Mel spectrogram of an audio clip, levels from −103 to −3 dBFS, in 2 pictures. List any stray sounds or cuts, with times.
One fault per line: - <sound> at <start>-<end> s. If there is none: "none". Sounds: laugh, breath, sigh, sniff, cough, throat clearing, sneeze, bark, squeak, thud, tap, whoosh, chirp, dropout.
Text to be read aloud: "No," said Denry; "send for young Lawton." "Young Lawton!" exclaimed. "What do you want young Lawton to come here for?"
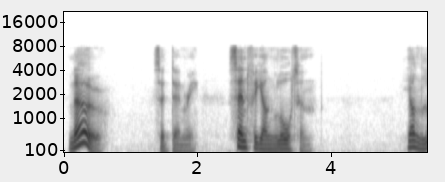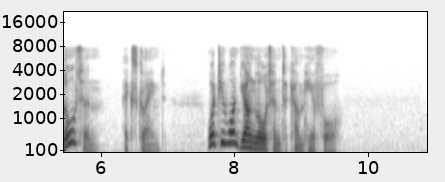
none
